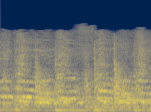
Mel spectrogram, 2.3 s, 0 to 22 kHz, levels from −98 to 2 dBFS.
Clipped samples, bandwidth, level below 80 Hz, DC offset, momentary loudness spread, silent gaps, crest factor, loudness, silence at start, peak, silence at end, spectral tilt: under 0.1%; 9 kHz; -30 dBFS; under 0.1%; 3 LU; none; 12 dB; -13 LUFS; 0 s; 0 dBFS; 0 s; -5.5 dB/octave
